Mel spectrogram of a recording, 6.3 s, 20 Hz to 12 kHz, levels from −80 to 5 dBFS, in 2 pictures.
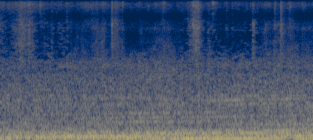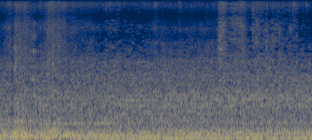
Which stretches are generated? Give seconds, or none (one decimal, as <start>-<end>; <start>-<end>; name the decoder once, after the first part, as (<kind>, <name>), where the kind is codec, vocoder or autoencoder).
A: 0.7-1.8 (autoencoder, DAC-VAE); 2.6-4.1; 4.6-5.3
